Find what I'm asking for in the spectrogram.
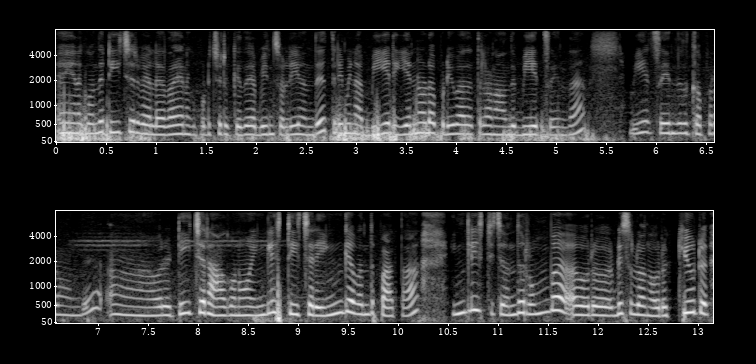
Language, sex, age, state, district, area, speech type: Tamil, female, 18-30, Tamil Nadu, Thanjavur, urban, spontaneous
